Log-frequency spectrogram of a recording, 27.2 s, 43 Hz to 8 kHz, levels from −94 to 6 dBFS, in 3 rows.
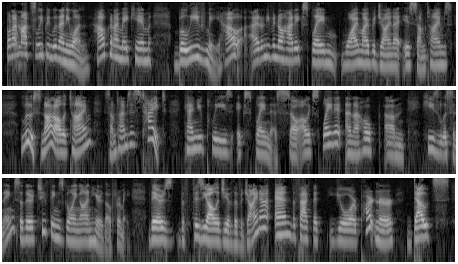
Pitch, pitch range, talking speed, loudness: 180 Hz, 160-225 Hz, 160 wpm, -30 LUFS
